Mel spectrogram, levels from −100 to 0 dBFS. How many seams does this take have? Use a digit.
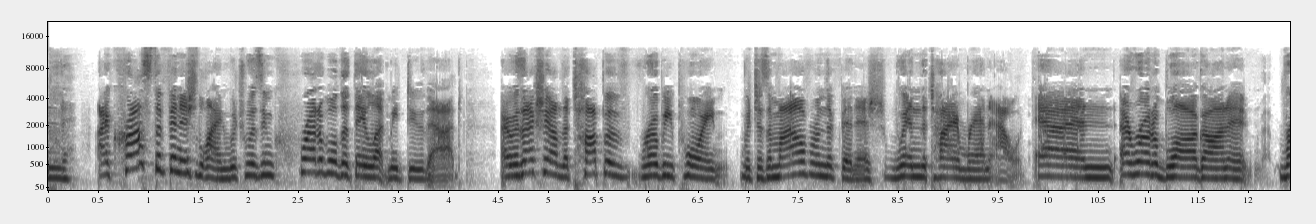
1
